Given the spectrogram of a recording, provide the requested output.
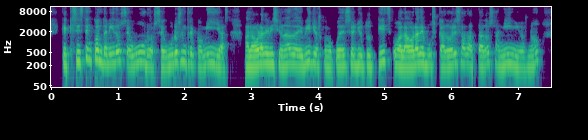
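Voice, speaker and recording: A woman's medium-pitched voice with a dark, mellow tone at a very fast pace, against a quiet background. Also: ordinary pitch variation. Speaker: cybersecurity journalist and trainer. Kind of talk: webinar talk and Q&A.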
